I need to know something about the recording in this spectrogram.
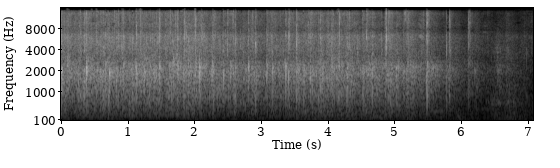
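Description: A large audience applauds in a big hall, then the clapping fades away.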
